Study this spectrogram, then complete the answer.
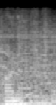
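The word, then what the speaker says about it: Fani: She goes by the name of Fannie, even though it's F-A-N-I. She wants to pronounce Fannie.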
